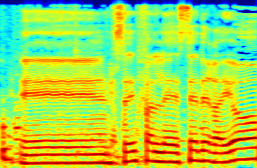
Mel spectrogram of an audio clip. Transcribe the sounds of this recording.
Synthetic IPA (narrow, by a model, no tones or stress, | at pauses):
e | sjifalesed̪eʁajo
